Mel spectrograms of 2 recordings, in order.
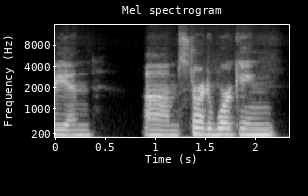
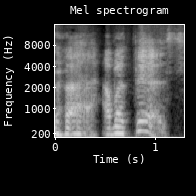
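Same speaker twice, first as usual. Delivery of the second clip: put-on raspy boy voice; 2 semitones higher than usual. Retelling an audition where judges asked for more raspiness: raspy young boy voice. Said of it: "asked me to be a little more raspy with the voice".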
